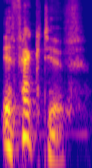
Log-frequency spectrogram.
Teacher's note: Effective is an adjective pronounced effective with the stress on the second syllable.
